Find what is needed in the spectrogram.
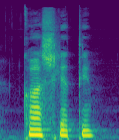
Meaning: to cough
- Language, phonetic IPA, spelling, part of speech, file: Ukrainian, [ˈkaʃlʲɐte], кашляти, verb, Uk-кашляти.ogg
